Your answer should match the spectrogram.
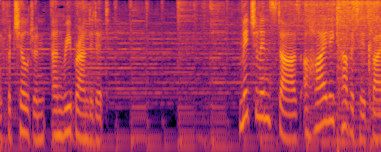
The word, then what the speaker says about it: Michelin: If you want to get fancy, pronounce it in the original French, Michelin.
